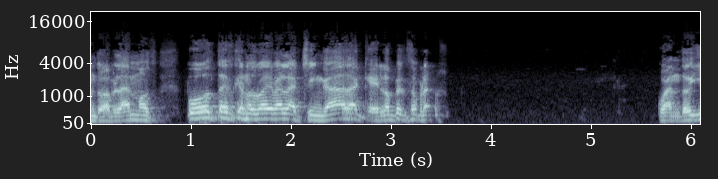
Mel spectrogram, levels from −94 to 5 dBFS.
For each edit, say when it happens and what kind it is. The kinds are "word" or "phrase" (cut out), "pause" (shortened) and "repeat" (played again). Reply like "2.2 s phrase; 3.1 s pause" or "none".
none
